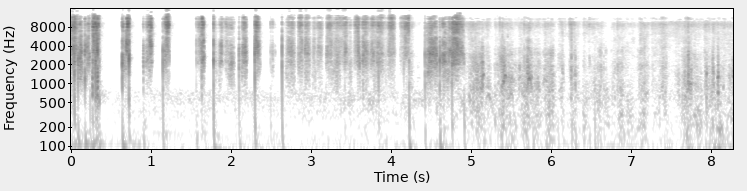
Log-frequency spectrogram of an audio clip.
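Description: Fingertips and nails scratch and rub a flat, thin, folded peach cotton dish towel with an orange print and its yellow paper label still attached, lying on a white blanket. Short, separate bright, dry scratches come first, then they merge into a denser, continuous hissing rub of the fabric.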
